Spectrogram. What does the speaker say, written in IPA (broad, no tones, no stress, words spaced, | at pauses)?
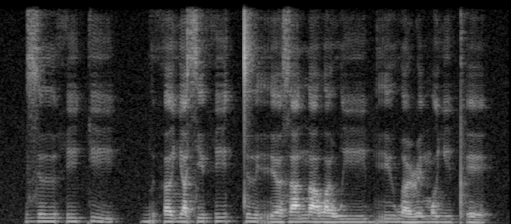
zɨːhiːkiː | bɨhɐːʎasʲɨ hiːtːɨːrʲɐ zanalˠɘ wiːb rʲɨwɐ ɭemɔʎi pʼe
